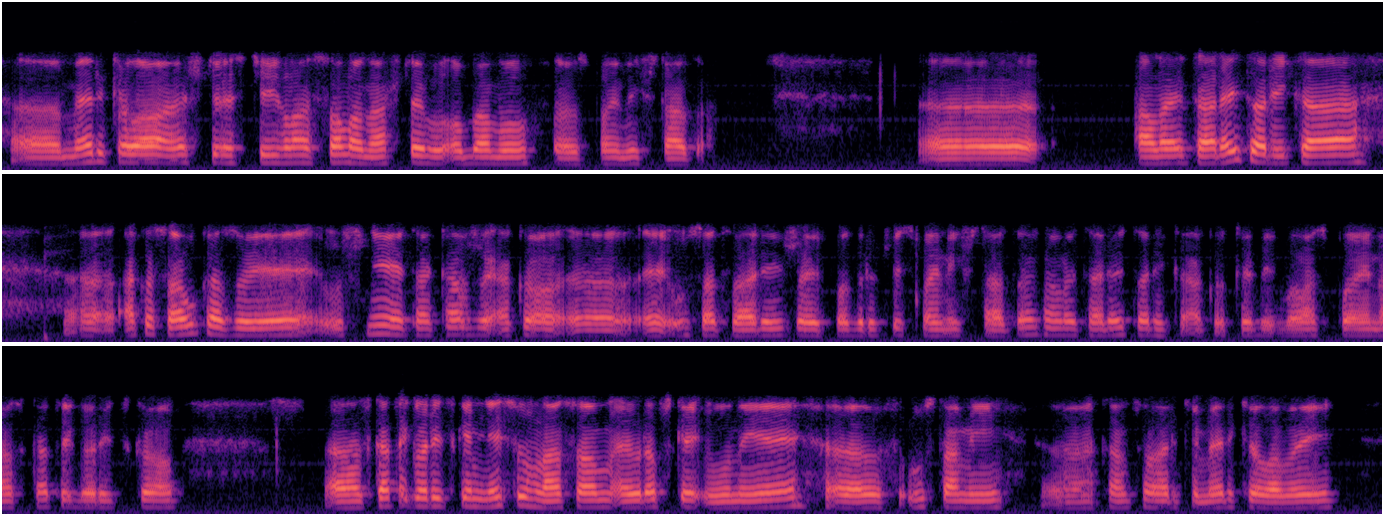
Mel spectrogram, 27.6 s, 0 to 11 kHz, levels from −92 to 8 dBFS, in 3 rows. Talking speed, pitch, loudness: 100 wpm, 160 Hz, -28 LUFS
